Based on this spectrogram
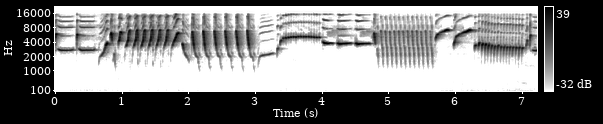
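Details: Canary singing a varied song of rapid repeated syllables: whistled notes, fast trills of rising and falling sweeps, a buzzy rattling trill and clear sustained tones, all high-pitched with no background noise.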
